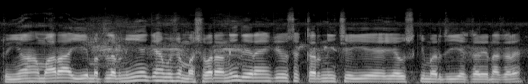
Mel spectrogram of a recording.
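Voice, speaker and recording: A man's voice: medium pitch, brisk, a little hiss or hum. A man with a Hindustani accent teaching English grammar, patiently repeating examples and checking that listeners follow. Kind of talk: explaining grammar lesson.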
